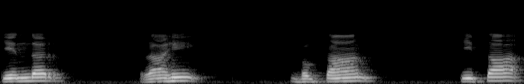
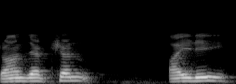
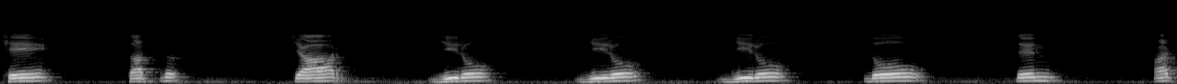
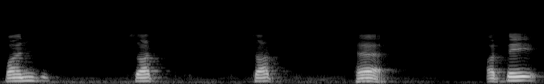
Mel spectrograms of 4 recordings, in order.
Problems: background sounds at intervals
